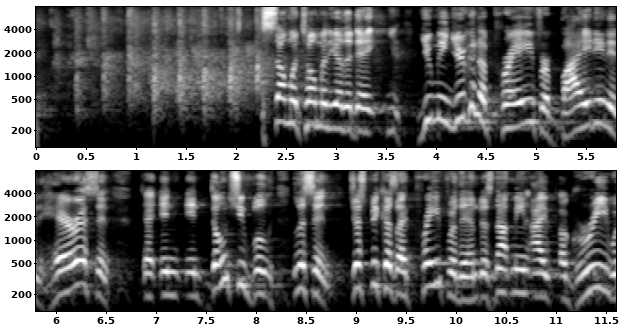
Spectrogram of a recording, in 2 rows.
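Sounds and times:
audience clapping: 0.0 - 3.8
speech: 2.2 - 11.6.

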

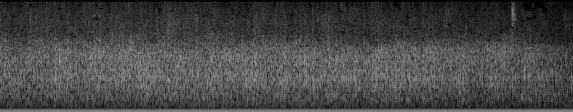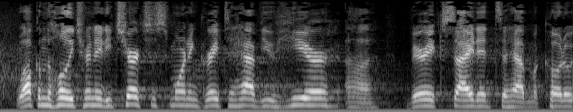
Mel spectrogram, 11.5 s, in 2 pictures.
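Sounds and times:
audience applause: 0.0 - 5.9
speech: 5.9 - 11.4.

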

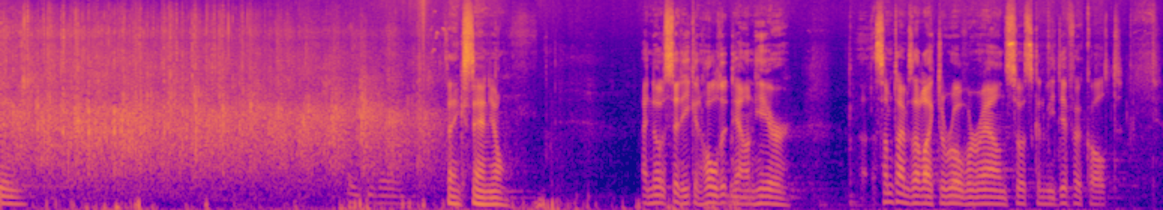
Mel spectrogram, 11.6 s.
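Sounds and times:
speech: 0.0 - 0.4, 4.5 - 5.2, 6.4 - 8.0, 8.7 - 11.3
church congregation clapping to welcome a guest speaker: 0.0 - 4.5.

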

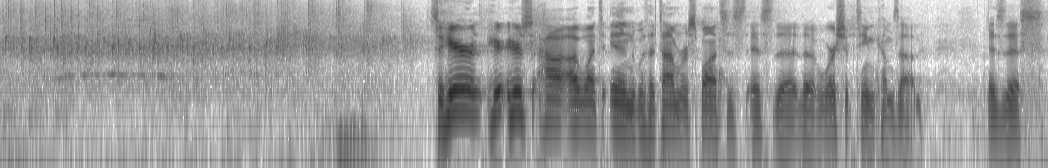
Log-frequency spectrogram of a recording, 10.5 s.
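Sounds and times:
audience applause: 0.0 - 4.2
speech: 4.4 - 9.3, 9.9 - 10.4.

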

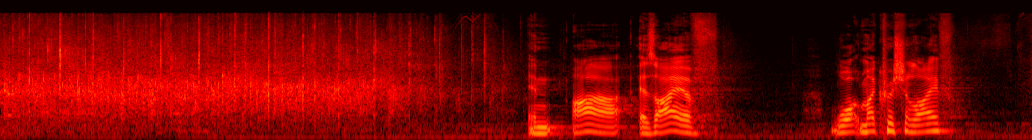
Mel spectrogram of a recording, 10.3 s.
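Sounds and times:
audience clapping: 0.0 - 5.3
speech: 5.3 - 7.2, 8.3 - 9.6.

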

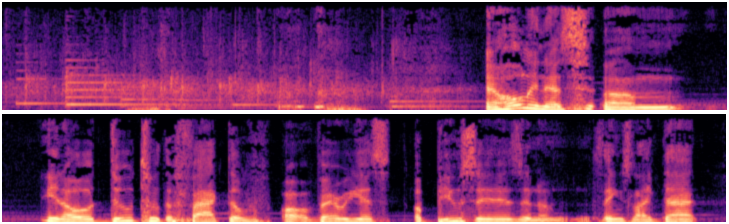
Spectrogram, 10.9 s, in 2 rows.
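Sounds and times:
audience clapping hands: 0.0 - 3.6
speech: 3.8 - 10.8.

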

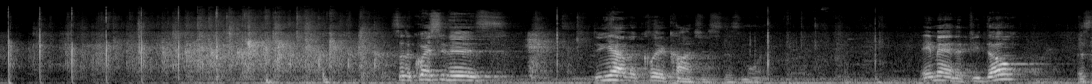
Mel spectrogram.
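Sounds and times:
audience applause: 0.0 - 4.1
speech: 4.0 - 5.0, 6.0 - 7.6, 9.2 - 10.9.

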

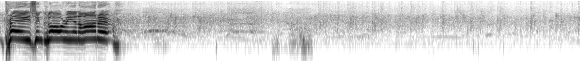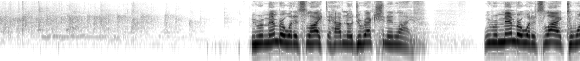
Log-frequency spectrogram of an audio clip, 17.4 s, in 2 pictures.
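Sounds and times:
audience clapping hands: 0.0 - 12.4
speech: 0.2 - 1.9, 12.5 - 15.0, 16.0 - 17.3.

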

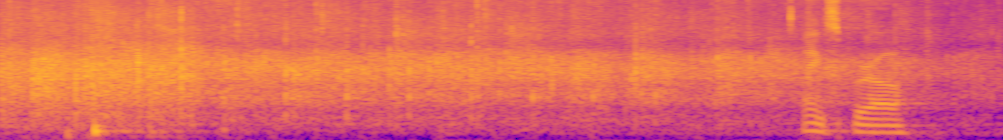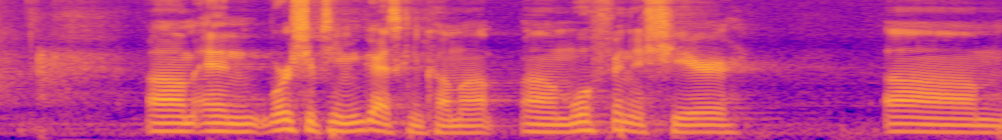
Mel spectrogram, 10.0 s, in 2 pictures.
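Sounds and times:
congregation applause at a church service: 0.0 - 5.5
speech: 4.0 - 4.7, 5.8 - 8.8, 9.4 - 10.0.

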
